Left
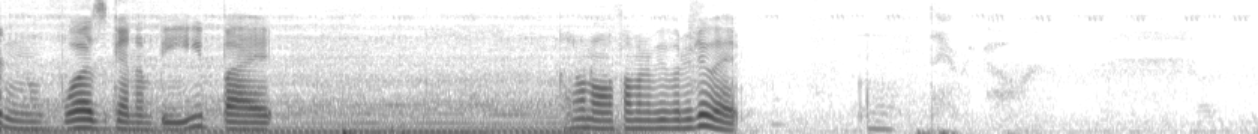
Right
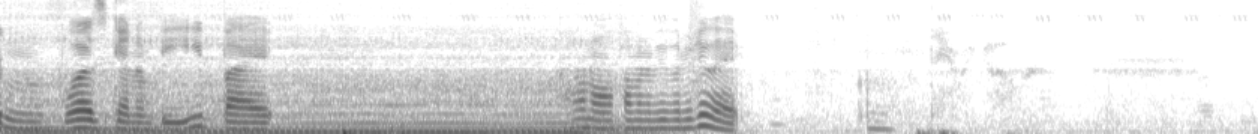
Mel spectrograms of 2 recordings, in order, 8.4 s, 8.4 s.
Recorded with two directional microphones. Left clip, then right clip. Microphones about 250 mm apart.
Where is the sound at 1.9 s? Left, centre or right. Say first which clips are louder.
Even; right.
